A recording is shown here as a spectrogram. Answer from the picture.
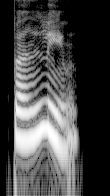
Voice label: "本领", Chinese

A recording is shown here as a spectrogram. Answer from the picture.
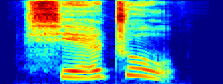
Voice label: "协助", Chinese

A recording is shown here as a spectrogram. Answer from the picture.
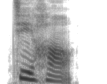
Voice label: "记号", Chinese

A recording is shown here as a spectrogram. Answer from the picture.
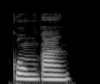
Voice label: "公安", Chinese

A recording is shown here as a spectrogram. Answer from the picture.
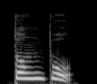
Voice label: "东部", Chinese

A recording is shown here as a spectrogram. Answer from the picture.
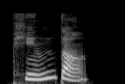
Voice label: "平等", Chinese

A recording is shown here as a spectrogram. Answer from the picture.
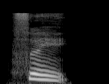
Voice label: "罪", Chinese

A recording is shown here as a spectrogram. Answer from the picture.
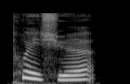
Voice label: "退学", Chinese

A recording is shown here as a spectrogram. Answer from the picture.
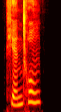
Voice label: "填充", Chinese

